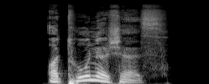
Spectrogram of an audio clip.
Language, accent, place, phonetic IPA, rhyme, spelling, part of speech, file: German, Germany, Berlin, [ɔˈtoːnɪʃəs], -oːnɪʃəs, ottonisches, adjective, De-ottonisches.ogg
- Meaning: strong/mixed nominative/accusative neuter singular of ottonisch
